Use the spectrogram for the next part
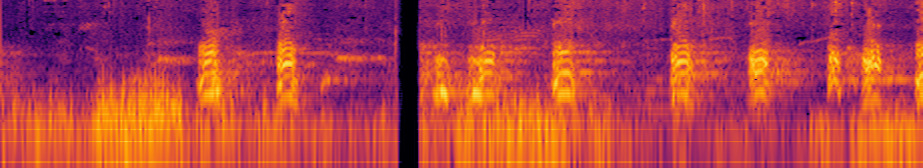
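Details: Dog park fight between aggressive dogs: a low growling rumble opens, then clipped, strident barks and yelps in uneven bursts, with a brief break and human speech in the background.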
